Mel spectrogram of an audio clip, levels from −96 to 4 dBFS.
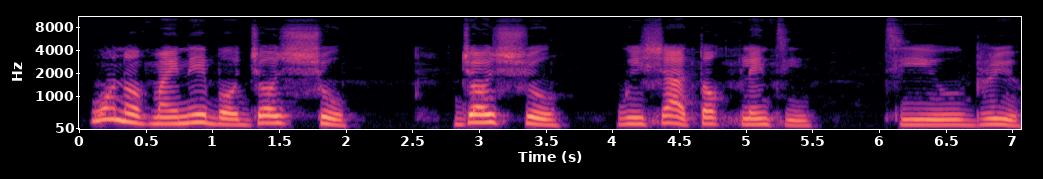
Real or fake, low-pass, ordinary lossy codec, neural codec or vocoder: real; none; none; none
